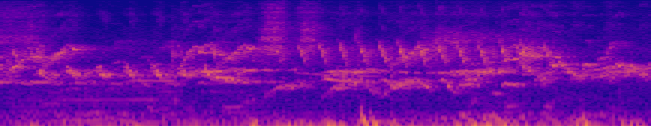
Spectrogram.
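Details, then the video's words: White-rumped shama in song: rapid, varied whistled and chattering phrases with quick repeated trills, over heavy background noise and scattered low thumps. "murai batu"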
